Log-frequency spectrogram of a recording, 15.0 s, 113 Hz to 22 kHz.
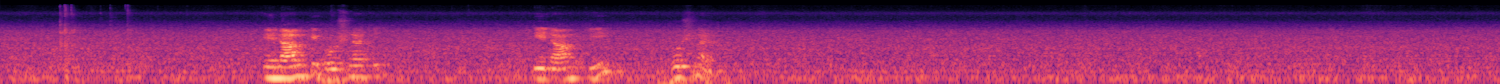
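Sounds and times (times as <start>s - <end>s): room noise hiss: 0.0s - 15.0s.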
